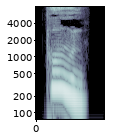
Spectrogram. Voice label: "ಪೂಣ್", Kannada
